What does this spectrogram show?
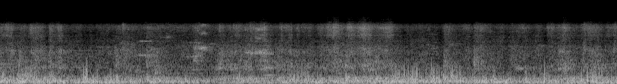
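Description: Container freight train passing close by at speed, its wagon wheels rumbling steadily on the rails with a faint clatter over the rail joints.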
